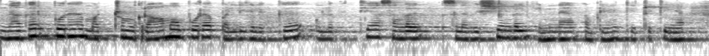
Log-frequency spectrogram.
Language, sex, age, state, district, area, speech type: Tamil, female, 18-30, Tamil Nadu, Tiruppur, rural, spontaneous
